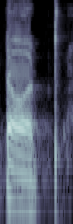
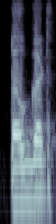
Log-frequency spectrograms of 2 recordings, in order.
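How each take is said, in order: First: No g sound is heard in the middle. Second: A g sound is heard in the middle. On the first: The speaker calls it right. "वो silent है, बोलते हैं टॉट" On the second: The speaker calls it wrong. "टोगट तो नहीं बोलते"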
